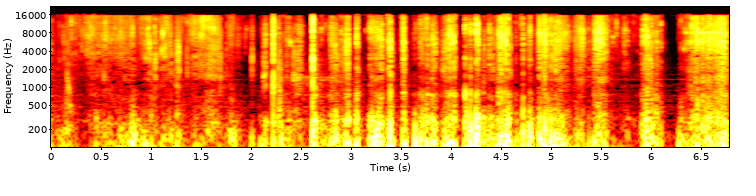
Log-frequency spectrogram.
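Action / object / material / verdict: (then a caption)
scrape / plastic hair roller with velcro hook surface / plastic / none. Long acrylic nails scratch and tap the velcro hook surface of a large, hollow, empty pink plastic hair roller. The result is a dense run of rough, tearing rasps and quick, dry taps, with bright crackle over soft low thumps that stop almost instantly.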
